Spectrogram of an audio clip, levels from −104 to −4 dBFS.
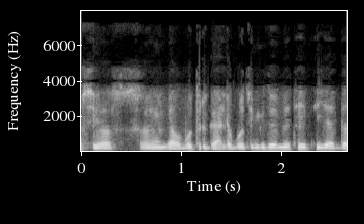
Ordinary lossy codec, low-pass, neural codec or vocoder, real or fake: AAC, 32 kbps; 7.2 kHz; none; real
